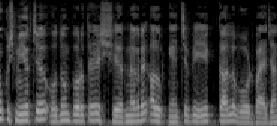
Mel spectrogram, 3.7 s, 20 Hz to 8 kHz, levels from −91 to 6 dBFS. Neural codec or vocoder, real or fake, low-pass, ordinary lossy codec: none; real; none; none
